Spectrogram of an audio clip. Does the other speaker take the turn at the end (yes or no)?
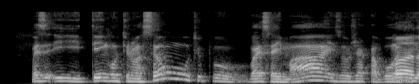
yes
